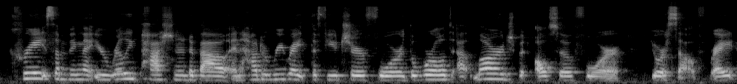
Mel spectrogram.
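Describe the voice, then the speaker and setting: Twenties woman speaker, vocal fry, earnest and reflective talk over a video call. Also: mid-range voice, darkish tone, slight background noise. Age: 20s. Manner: earnest, reflective, many fillers. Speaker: conference speaker. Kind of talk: motivational talk with slides. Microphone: video call mic.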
